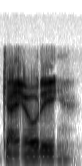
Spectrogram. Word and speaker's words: coyote: Why do we pronounce it coyote with a long T? Well, my best guess is the cartoons.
